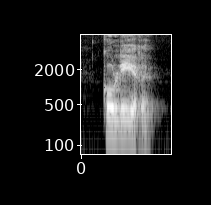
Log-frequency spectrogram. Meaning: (noun) cholera; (interjection) damn! "What the fuck?"
- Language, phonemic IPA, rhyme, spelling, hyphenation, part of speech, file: Dutch, /ˌkoːˈleː.rə/, -eːrə, kolere, ko‧le‧re, noun / interjection, Nl-kolere.ogg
